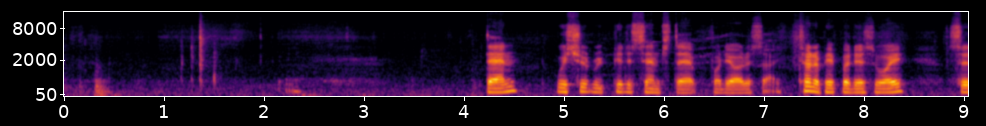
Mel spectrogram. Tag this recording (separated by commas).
Speech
